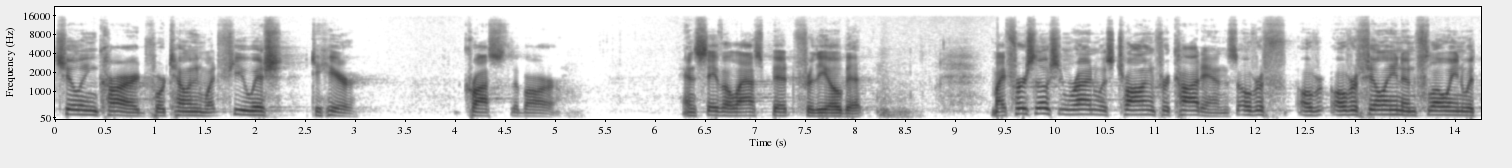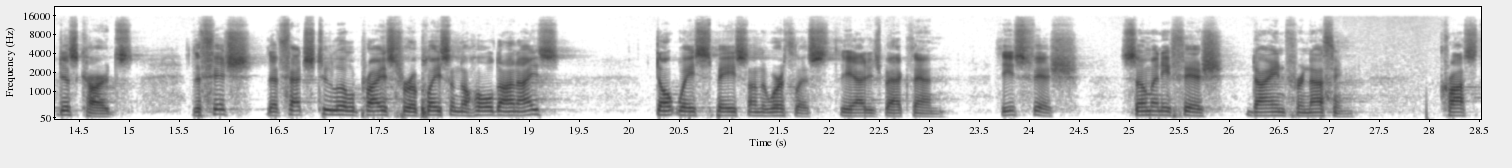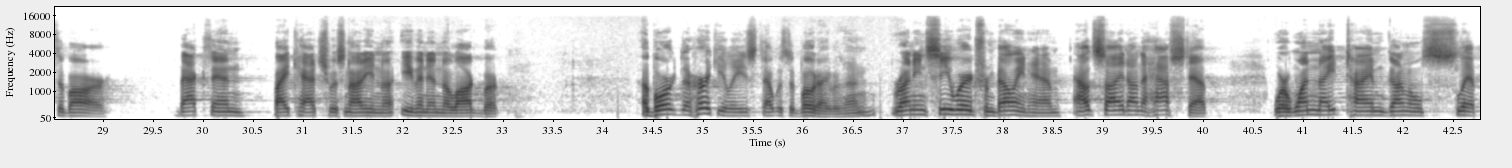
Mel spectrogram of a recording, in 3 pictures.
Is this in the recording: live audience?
yes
